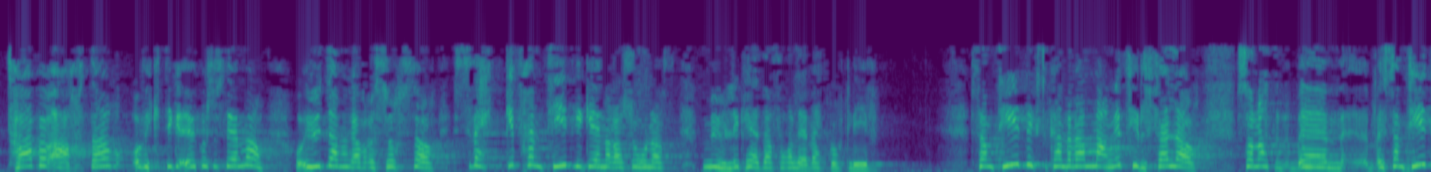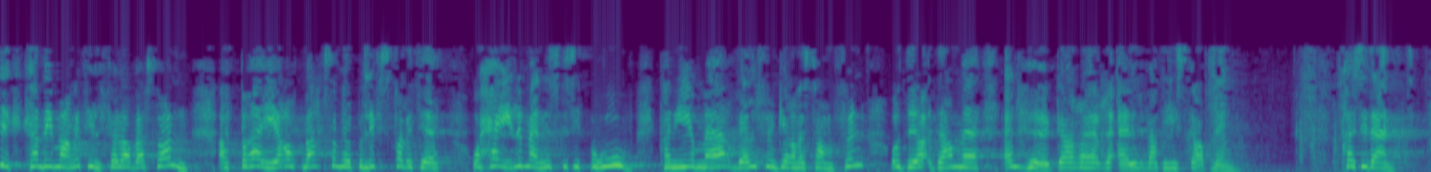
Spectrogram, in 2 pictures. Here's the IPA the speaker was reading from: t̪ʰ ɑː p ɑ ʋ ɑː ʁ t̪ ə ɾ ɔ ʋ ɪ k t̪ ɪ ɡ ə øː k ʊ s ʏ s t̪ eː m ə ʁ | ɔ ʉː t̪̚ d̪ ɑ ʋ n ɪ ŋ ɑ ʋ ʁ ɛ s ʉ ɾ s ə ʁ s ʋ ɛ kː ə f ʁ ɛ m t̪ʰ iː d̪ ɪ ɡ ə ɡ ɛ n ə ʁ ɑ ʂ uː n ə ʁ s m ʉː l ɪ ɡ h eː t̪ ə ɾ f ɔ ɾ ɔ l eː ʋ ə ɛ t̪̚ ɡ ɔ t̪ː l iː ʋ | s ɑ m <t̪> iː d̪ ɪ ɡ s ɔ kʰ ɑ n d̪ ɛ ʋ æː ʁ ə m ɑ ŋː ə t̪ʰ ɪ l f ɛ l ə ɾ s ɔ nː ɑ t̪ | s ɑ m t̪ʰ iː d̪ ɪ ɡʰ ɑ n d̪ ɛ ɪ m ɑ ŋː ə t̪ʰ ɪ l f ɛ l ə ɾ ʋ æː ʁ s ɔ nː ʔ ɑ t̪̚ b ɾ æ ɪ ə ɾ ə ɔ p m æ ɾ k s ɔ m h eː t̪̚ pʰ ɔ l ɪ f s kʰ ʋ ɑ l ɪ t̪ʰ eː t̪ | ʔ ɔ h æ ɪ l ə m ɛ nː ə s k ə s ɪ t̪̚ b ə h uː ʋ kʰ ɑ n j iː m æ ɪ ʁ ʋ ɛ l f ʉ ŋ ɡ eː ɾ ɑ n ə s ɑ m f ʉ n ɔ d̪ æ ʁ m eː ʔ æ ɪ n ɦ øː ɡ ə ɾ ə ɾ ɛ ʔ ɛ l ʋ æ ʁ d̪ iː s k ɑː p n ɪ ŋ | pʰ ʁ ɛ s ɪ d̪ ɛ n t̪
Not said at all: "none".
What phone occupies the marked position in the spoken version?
t̪ʰ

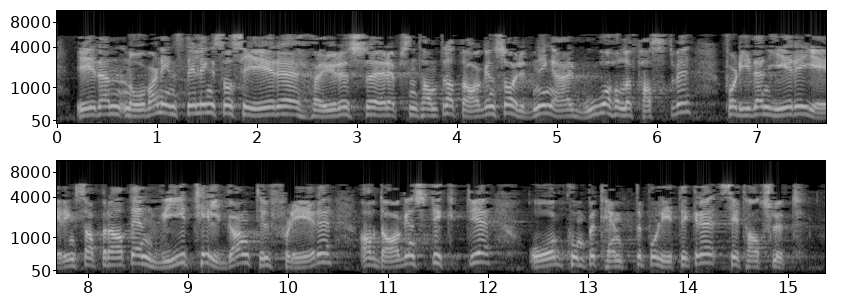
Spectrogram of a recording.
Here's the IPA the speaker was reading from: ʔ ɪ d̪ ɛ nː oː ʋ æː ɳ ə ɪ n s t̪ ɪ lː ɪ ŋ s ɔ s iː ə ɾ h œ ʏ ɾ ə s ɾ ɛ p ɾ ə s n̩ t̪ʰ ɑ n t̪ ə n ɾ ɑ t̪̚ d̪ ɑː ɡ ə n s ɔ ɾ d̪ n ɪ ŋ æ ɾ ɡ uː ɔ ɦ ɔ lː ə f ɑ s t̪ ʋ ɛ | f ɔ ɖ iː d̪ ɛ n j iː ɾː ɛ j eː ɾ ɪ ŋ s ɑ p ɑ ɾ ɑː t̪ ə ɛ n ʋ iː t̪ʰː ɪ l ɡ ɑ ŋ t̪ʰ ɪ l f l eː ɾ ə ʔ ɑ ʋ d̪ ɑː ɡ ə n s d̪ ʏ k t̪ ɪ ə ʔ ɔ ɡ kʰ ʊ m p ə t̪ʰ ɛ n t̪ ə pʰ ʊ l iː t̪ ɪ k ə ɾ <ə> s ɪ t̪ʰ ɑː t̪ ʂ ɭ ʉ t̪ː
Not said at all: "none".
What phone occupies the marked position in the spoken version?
ə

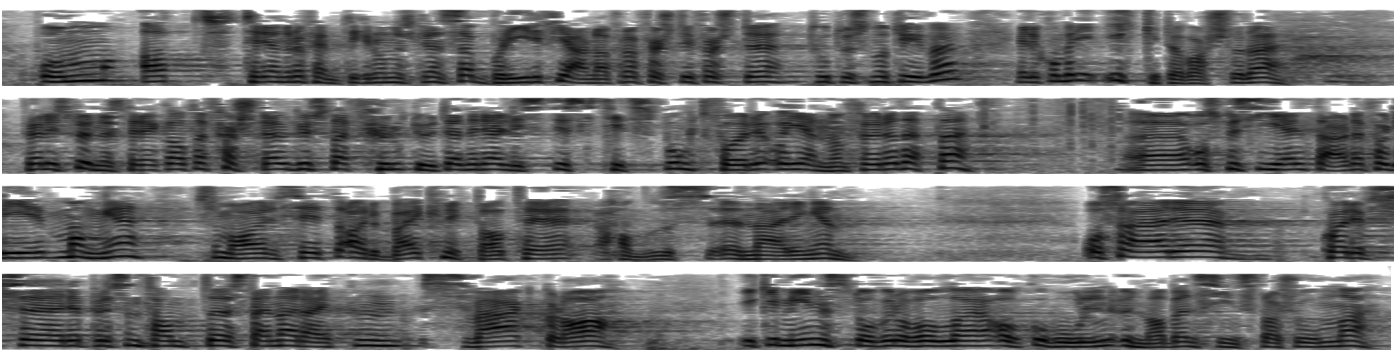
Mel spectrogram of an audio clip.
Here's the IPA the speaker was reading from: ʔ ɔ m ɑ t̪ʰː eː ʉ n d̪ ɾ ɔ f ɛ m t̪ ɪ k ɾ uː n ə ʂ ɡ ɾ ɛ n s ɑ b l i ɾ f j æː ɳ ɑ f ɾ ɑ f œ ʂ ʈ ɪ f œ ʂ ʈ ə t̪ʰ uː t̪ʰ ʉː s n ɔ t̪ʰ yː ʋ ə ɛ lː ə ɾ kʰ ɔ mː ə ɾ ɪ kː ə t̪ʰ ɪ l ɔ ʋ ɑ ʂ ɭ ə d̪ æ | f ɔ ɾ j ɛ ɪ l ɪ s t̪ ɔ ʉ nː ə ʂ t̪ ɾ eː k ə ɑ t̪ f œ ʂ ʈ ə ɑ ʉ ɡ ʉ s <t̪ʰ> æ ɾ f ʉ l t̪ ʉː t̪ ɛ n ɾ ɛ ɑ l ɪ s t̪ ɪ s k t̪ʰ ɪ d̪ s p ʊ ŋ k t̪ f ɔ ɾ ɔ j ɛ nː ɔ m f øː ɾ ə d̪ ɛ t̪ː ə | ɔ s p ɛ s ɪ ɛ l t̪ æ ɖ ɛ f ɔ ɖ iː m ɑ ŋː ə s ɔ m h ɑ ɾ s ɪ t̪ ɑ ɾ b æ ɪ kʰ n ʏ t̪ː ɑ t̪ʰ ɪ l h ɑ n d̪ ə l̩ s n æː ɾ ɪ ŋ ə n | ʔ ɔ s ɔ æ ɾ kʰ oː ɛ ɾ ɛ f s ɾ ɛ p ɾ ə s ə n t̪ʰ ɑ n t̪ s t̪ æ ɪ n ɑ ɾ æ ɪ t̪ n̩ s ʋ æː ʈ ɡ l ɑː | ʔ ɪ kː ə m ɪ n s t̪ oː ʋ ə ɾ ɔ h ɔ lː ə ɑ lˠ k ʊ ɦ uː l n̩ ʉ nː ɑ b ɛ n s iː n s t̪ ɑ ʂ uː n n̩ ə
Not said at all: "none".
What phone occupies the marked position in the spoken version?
t̪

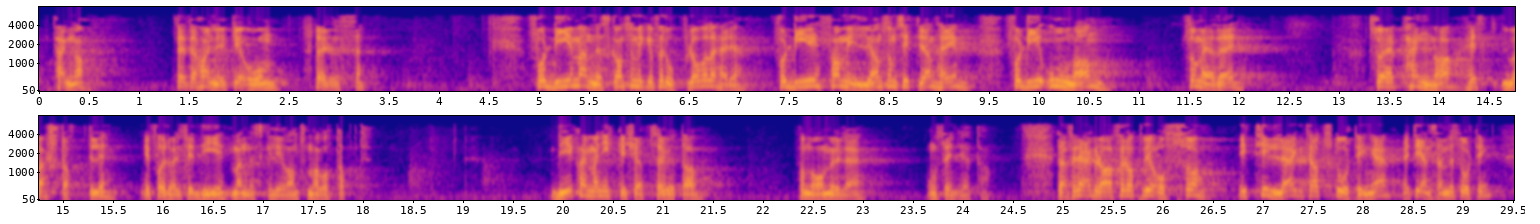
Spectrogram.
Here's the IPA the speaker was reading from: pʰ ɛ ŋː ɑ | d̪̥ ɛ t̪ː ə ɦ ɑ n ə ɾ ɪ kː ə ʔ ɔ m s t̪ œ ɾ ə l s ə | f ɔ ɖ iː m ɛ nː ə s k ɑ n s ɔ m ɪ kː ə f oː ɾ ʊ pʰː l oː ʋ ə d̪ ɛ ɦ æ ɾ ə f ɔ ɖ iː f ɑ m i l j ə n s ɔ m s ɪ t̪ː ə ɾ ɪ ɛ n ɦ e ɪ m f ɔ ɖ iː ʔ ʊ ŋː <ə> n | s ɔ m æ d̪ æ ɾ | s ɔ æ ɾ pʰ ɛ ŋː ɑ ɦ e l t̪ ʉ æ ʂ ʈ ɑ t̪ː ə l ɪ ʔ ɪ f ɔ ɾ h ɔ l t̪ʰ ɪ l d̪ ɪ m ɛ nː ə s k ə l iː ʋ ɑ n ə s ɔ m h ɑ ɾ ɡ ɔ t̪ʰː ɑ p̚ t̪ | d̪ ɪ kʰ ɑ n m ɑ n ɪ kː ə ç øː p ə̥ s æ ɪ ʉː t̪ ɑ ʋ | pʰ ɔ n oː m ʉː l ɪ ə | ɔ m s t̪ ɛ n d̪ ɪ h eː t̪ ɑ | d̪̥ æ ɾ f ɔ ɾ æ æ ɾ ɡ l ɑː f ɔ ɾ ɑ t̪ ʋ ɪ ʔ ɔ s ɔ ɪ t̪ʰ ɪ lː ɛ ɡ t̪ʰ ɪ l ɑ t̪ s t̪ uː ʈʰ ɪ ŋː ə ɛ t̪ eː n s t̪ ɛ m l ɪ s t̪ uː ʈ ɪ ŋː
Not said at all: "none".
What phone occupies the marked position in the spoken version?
ɑ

